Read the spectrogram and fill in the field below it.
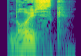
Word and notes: brusque: francais

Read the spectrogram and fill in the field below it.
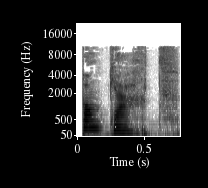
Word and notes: pancarte: francais

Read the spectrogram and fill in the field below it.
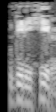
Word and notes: dirigir: espagnol

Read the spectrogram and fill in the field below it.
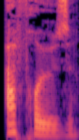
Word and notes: affreux: French

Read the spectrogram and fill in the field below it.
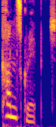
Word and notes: conscript: anglais

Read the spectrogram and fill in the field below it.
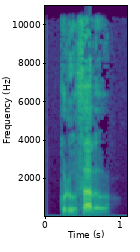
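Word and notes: cruzado: español

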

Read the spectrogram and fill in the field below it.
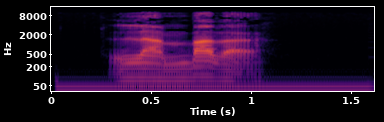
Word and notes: lambada: espagnol

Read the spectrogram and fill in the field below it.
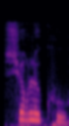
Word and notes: sur le coup: French

